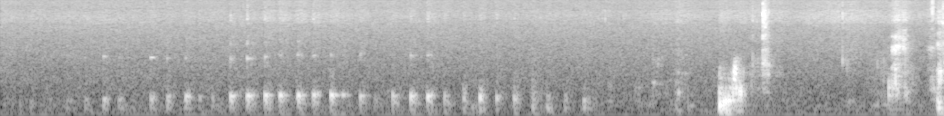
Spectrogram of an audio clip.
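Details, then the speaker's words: Adult stomach growling while drinking a shake: rapid series of soft gurgling pulses, then a louder burst, a normal digestive sound. "My [clears throat] I don't know if you can hear my stomach growling. It's crazy."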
